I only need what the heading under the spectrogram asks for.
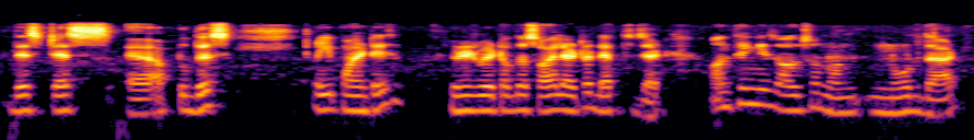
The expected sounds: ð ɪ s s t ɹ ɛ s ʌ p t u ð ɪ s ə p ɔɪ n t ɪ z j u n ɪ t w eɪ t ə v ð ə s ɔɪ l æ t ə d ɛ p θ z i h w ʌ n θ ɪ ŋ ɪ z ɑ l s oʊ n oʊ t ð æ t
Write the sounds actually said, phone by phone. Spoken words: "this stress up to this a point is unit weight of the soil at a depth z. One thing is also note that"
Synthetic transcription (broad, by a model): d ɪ s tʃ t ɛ s ʌ p t u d ɪ s ə p ɔɪ n t ɪ z j u n ɪ t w eɪ t ə v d ə s ɔɪ l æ t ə d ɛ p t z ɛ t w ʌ n t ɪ ŋ ɪ z ɑ l s oʊ n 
